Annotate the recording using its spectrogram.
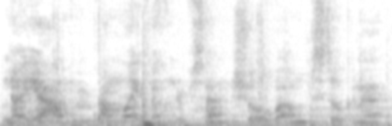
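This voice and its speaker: A woman's voice: low-pitched, steady tone, quick pace, echoey room. Giggly woman chatting over music. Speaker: player. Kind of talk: casual chat.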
